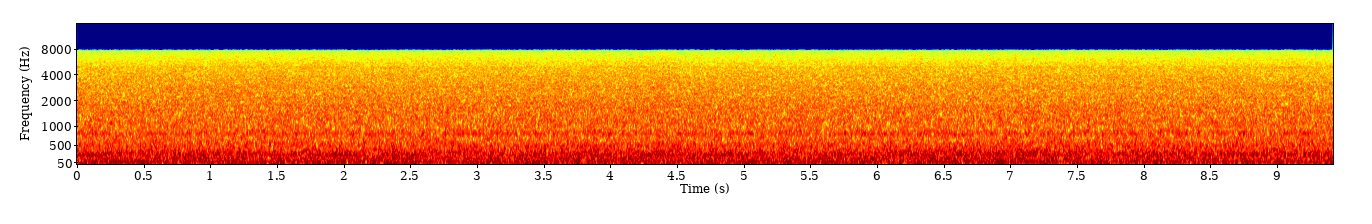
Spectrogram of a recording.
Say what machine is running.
slide rail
